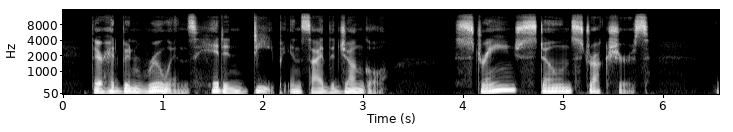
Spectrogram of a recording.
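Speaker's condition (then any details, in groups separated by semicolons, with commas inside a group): No condition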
